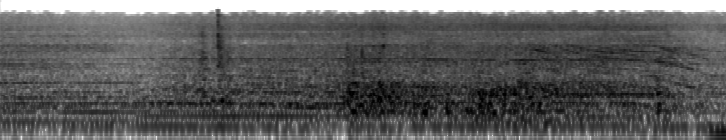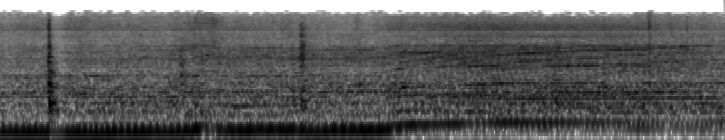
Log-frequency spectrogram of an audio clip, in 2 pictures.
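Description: Diesel wheel loader working: its engine runs under load, with a high hydraulic whine that rises and falls as the bucket works. A few sharp clanks, the loudest about ten seconds in.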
